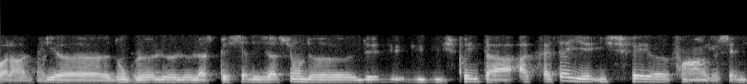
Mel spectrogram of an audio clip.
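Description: A man of medium pitch talks at a very slow pace with fairly even intonation. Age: 40s. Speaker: swimming coach. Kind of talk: casual interview. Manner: hesitant, many fillers and repetitions.

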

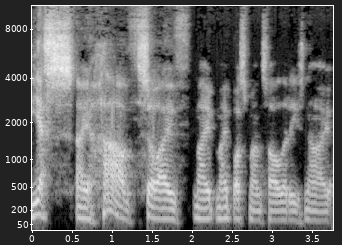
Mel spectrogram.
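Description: A man with a Northern Irish accent at a fairly slow pace. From Belfast, Northern Ireland. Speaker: Jets fan, listener spotlight guest. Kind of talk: casual interview chat. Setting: remote call from UK. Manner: chatty, upbeat.

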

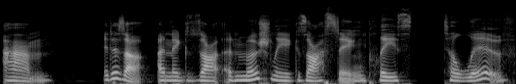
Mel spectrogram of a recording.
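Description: A woman's fairly low voice carries vocal fry as she speaks fairly slowly with ordinary pitch variation. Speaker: podcast host; foster parent. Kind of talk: casual interview chat. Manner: halting, many fillers.

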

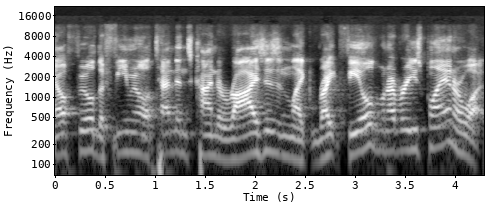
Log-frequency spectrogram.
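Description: Speaking in a Canadian accent, a man talks at a fairly quick pace with a fairly high pitch. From Canada. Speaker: podcast host. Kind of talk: casual interview chat. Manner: animated, enthusiastic.

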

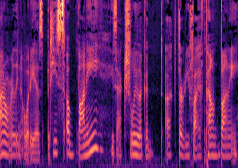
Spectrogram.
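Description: In a very clean recording with a silent background, a woman with a Californian accent speaks at a fairly low pitch. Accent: General American (California). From Los Angeles, US. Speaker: comedian and comedy writer. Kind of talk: casual interview chat. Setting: studio booth.

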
